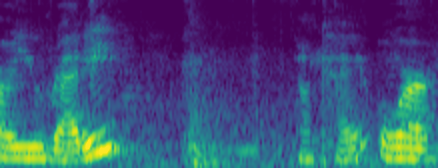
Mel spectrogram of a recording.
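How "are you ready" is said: upward, rising tune lifting on ready. Demonstrating yes-no question intonation, rising at the end. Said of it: "your voice is going to rise".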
